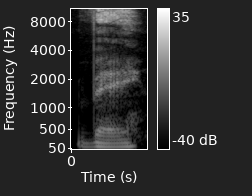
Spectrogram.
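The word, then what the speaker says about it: Weil: Uh, Simone V maybe, which by the way is actually spelled quite differently than how it looks. Simone Ve, which is actually the last name is spelled W E I L, but don't you dare say it that way.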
